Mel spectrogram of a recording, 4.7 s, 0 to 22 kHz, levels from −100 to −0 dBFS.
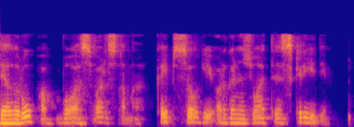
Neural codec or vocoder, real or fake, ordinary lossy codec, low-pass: codec, 16 kHz, 4 kbps, X-Codec, WavLM features, trained on Multilingual LibriSpeech; fake; AAC, 32 kbps; 7.2 kHz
